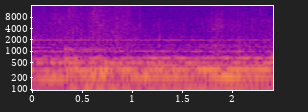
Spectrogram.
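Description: Soft ambient new-age music of held, sustained chords; the chord changes about a third of a second in.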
